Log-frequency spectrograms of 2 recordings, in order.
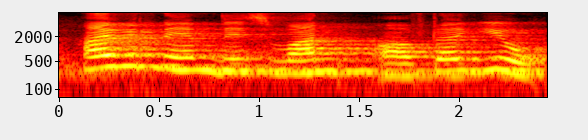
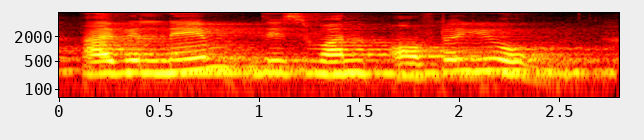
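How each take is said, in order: Both takes have the same delivery.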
